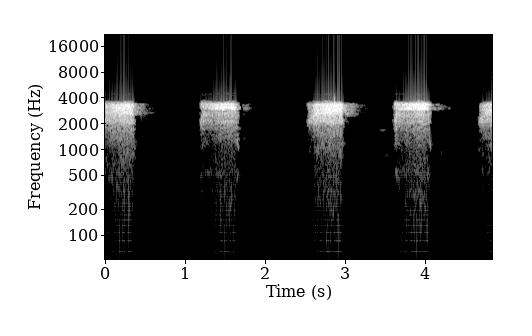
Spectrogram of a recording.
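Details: Hungry owlets in an owl box begging for food near midnight in late June; harsh, breathy screeches about half a second long, repeated roughly every 1.2 seconds with silence between.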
